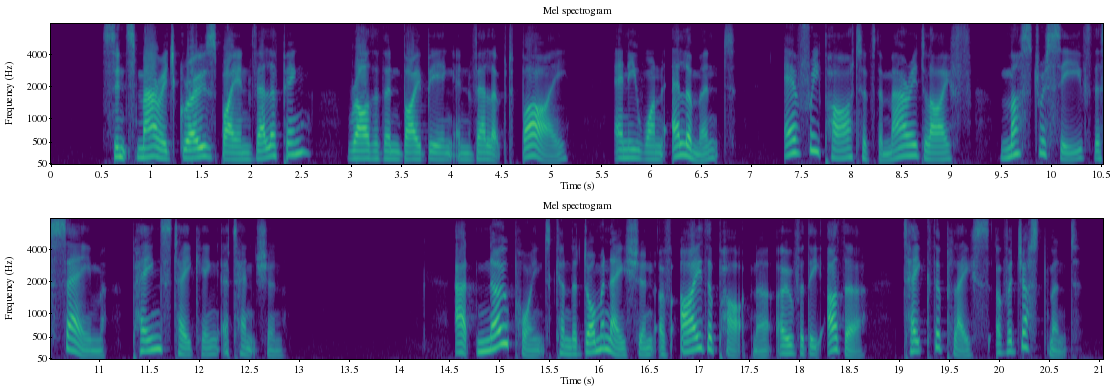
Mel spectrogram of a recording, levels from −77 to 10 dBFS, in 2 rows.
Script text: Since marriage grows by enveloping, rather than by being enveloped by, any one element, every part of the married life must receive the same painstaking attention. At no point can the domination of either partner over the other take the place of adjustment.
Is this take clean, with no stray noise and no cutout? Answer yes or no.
yes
